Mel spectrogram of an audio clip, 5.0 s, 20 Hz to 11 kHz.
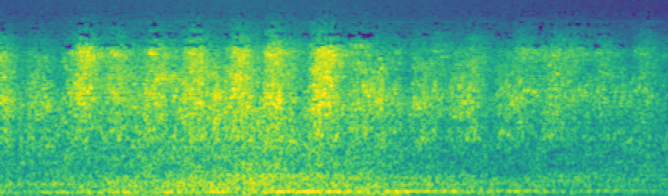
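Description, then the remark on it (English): A flock of wild birds, Connecticut's newest wild bird, squawks continuously in Milford, Connecticut, many harsh calls overlapping into a dense, pulsing chorus at moderate volume, with a low steady hum underneath and no one speaking. “So research biologists will spend the next 2 years trying to discover as much as they can about the state's newest wild bird.”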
